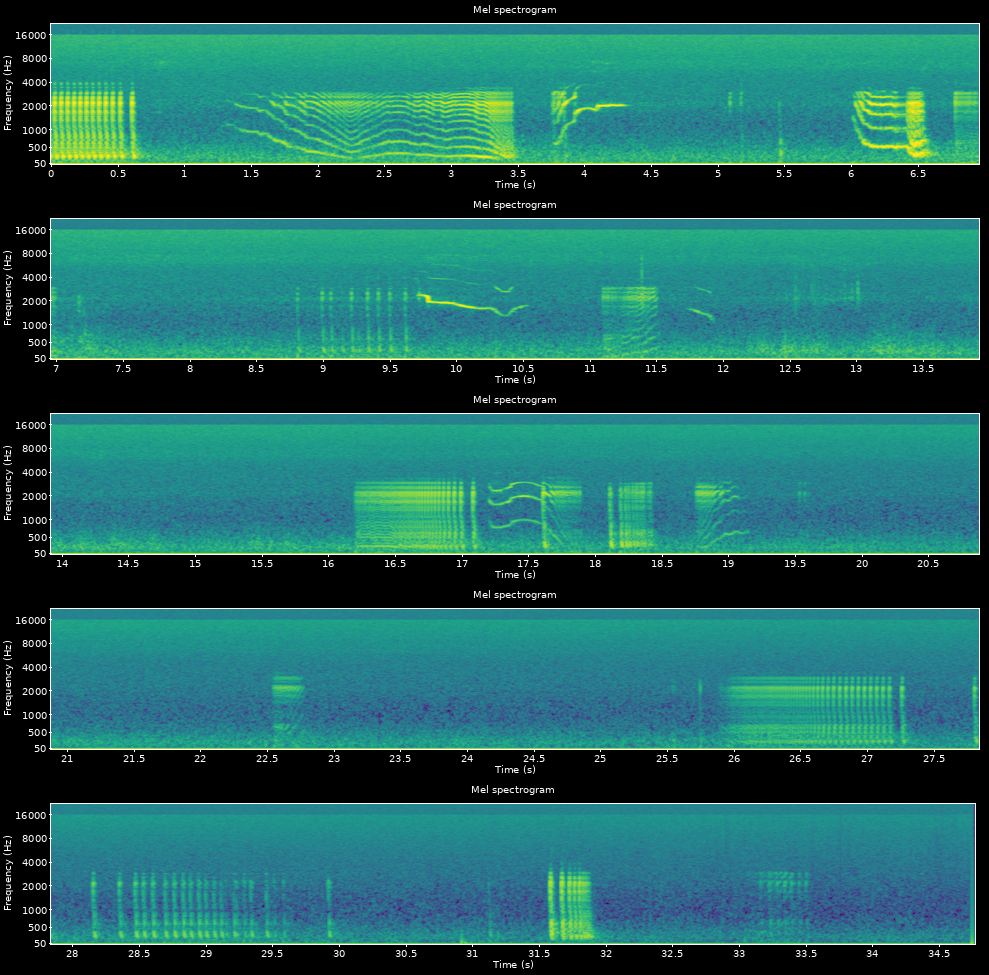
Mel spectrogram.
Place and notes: Eucalyptus trees rub together in the wind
